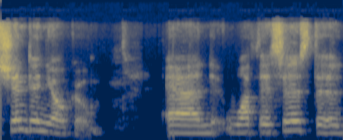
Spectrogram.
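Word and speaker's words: shinrin-yoku: but it's actually pronounced shindin Yoku so the r is a d pronunciation so it's shindin Yoku and what this is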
